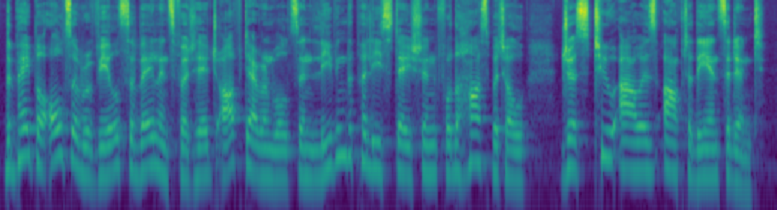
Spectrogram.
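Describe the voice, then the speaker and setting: Male news correspondent, slightly high voice, scripted report narration. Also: animated, a little fast.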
